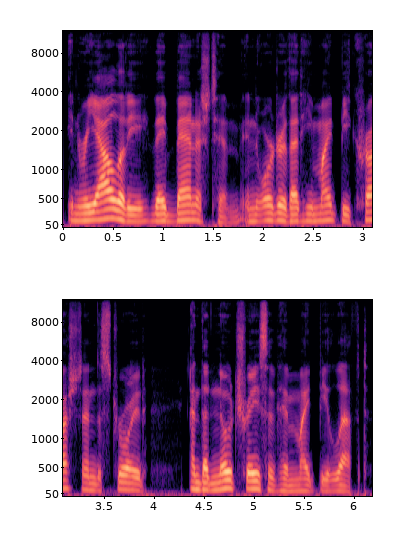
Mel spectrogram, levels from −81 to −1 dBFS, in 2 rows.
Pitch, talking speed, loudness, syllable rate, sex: 115 Hz, 225 wpm, -19 LUFS, 5.4 syllables/s, male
